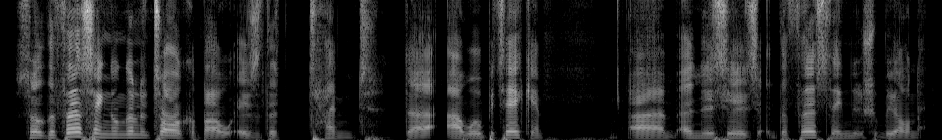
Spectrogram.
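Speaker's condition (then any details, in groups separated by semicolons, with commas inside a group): Multiple sclerosis; affects legs; legs weak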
